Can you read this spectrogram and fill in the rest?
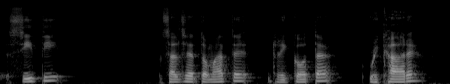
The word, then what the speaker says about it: ziti: El siguiente que tenemos, el siguiente tipo que tenemos se llama Baked City, que no es una ciudad, se escribe Z-I-T-I.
